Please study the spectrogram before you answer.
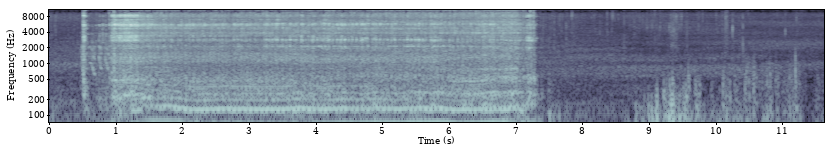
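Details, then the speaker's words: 2010 Kawasaki Ultra 260X jet ski after restoration, running: a deep supercharged rumble with a rattle from a bad supercharger bearing, which is to be removed and fixed. "the only thing is the supercharger is it has a bedding that is bad and then gonna take it out and fix it that's the rattle noise that you hear there"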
